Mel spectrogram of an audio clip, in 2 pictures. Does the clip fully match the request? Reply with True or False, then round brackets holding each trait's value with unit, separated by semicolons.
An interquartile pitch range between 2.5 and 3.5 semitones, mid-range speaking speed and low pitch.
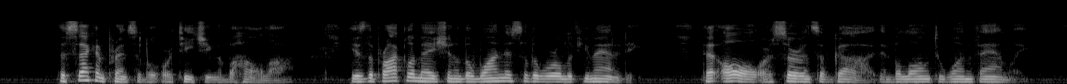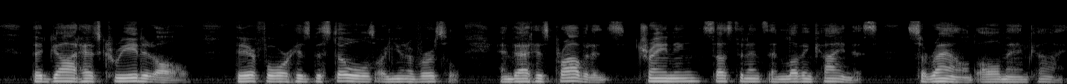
True (2.8 semitones; 150 wpm; 130 Hz)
